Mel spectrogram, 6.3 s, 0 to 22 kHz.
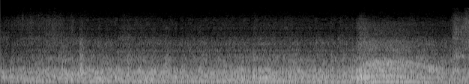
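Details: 2008 Subaru Impreza bought for parts, first start after programming a new key: idles slightly uneven and lumpy with a faint exhaust wobble; otherwise sounds mostly all right, some tailpipe smoke not smelling of oil or coolant, possible catalytic converter rattle.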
